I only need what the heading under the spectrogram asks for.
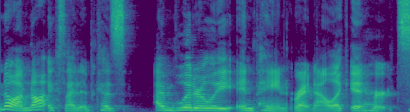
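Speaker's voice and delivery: ordinary talk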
